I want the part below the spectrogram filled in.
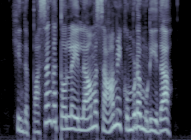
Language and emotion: Tamil, angry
